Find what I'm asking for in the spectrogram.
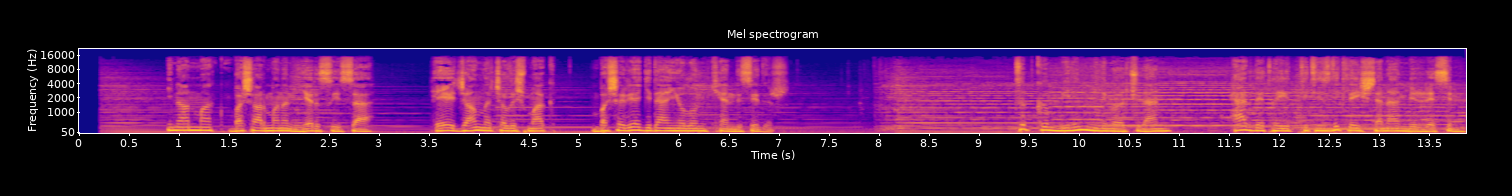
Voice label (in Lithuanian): VYR Turku balsas, vyras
